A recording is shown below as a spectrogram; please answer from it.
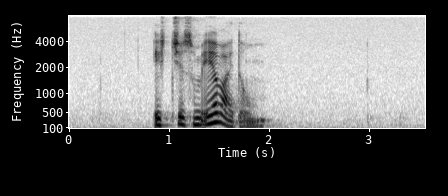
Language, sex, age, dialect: Faroese, female, 36-60, Vágar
